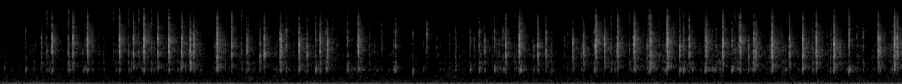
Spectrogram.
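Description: Thumbs and fingertips repeatedly press and tap the buttons of a hollow white plastic handheld game controller held in both hands. The result is a rapid, uneven stream of short, dry, bright clicks with almost no low end, similar to fast typing on a keyboard.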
